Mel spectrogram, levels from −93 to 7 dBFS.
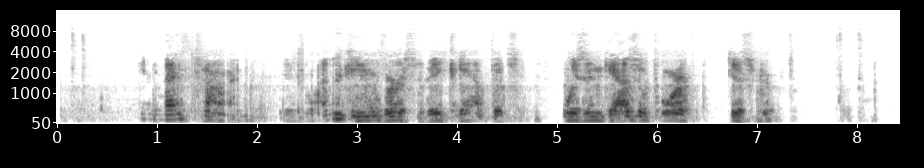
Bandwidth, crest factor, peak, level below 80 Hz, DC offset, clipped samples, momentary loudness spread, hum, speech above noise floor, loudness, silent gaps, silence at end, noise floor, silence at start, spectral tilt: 4.3 kHz; 18 dB; -8 dBFS; -70 dBFS; under 0.1%; under 0.1%; 15 LU; none; 45 dB; -24 LUFS; none; 1.25 s; -69 dBFS; 0.85 s; -9 dB/octave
